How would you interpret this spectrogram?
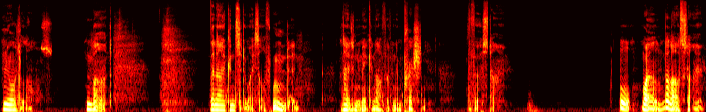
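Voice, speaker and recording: Man acting a slow, breathy, suave villain. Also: high voice, fairly even intonation, no echo, exaggerated voice. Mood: teasing, seductive. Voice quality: breathy, soft, often near-whispered. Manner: languid, teasing, polite with veiled menace. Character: suave sly aristocratic villain, flirting and secretly scheming at a masquerade. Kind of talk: ASMR roleplay, intimate scripted acting.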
